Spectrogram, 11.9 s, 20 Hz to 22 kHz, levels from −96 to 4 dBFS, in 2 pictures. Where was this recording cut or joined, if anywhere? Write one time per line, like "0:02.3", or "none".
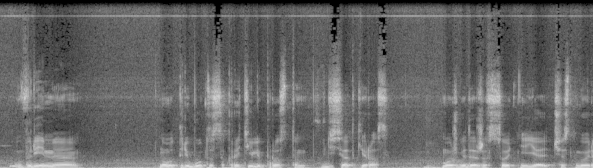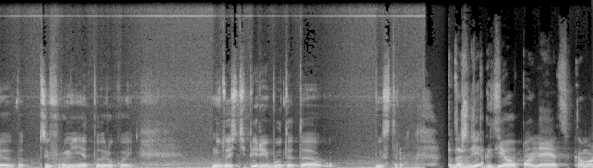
0:09.7
0:10.7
